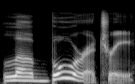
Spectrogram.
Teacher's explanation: We say laboratory. We completely drop the O before the R and we drop the O before the Y. We compress five written syllables into four spoken ones.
